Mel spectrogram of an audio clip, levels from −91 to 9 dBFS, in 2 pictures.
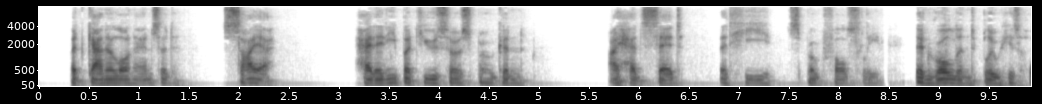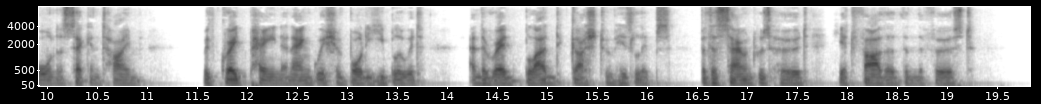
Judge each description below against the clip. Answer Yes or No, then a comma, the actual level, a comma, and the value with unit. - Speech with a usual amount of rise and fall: No, narrow, 1.7 semitones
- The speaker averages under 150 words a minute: No, average, 160 wpm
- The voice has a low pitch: Yes, very low, 90 Hz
